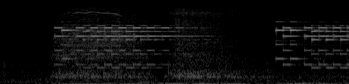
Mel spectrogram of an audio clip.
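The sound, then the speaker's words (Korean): A mobile phone ringtone for an incoming call from an unknown number, from the magazine Monthly New Taste, plays in two bursts of bright, high-pitched melodic tones, the second starting sharply after a short lull; no one speaks. “전화 왔다.”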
